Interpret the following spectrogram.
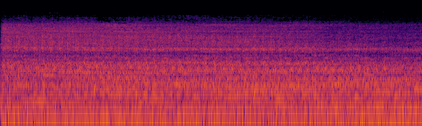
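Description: A steady, loud mechanical running noise like an engine, starting suddenly and holding even throughout.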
